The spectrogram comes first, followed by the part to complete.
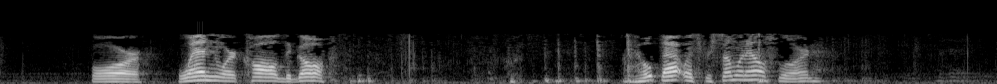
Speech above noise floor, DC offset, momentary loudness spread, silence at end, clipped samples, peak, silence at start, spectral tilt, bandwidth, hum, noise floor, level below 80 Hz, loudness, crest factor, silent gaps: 37 dB; under 0.1%; 23 LU; 1.75 s; under 0.1%; 0 dBFS; 0.9 s; -9 dB/octave; 4.4 kHz; none; -54 dBFS; -50 dBFS; -17 LUFS; 20 dB; none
